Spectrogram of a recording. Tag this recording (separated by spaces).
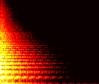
bass multisample reaktor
